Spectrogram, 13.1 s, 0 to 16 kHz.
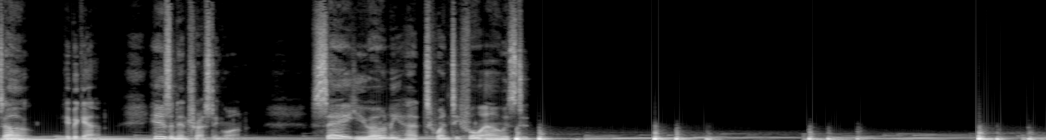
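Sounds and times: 
speech: 0.0 - 3.1, 3.9 - 6.7
knocking from the floor above: 6.6 - 7.0, 8.2 - 9.0, 10.0 - 11.0, 12.2 - 13.0.

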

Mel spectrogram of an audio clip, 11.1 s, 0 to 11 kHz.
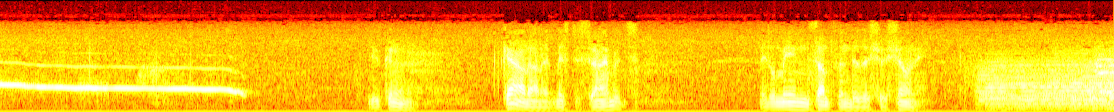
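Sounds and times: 
coyote howling: 0.0 - 2.6
faint hiss: 0.0 - 11.1
speech: 3.7 - 4.3, 5.0 - 6.5, 7.6 - 9.3.

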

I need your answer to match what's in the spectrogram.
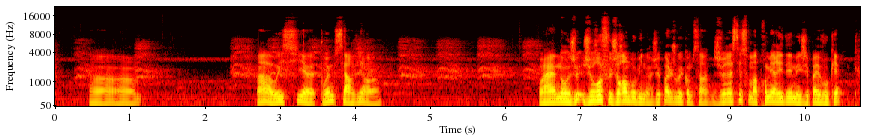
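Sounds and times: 
crow cawing: 0.0 - 7.0
speech: 0.4 - 1.4, 2.7 - 4.4, 6.4 - 10.7.

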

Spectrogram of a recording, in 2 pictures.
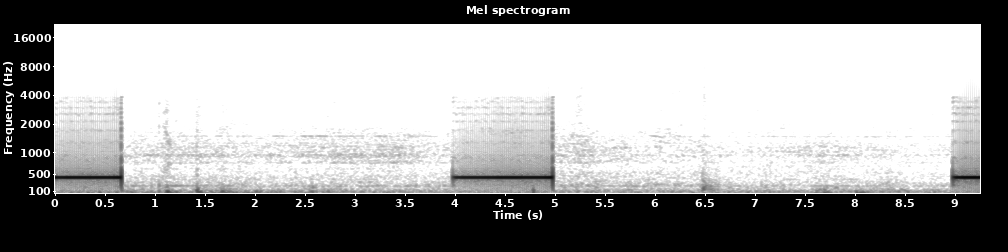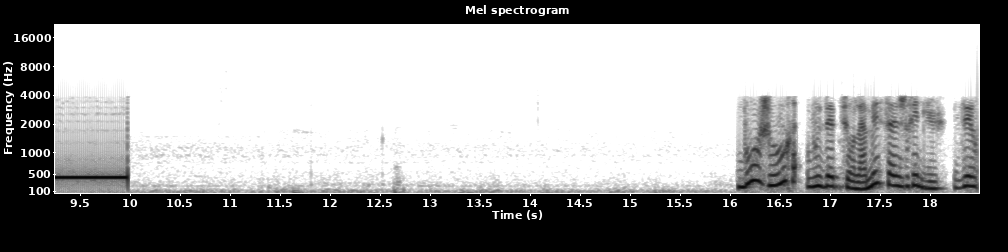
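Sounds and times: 
single-pitched ringback tones from an outgoing phone call: 0.0 - 0.7, 4.0 - 5.1, 9.0 - 10.0
faint noise: 0.0 - 18.4
speech: 16.3 - 18.4.

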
